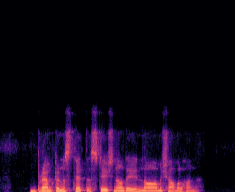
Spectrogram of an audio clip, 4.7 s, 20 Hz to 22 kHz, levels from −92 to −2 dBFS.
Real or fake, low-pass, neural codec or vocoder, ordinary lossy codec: real; 7.2 kHz; none; Opus, 16 kbps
